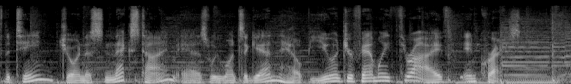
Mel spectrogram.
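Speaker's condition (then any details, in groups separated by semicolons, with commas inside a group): No condition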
